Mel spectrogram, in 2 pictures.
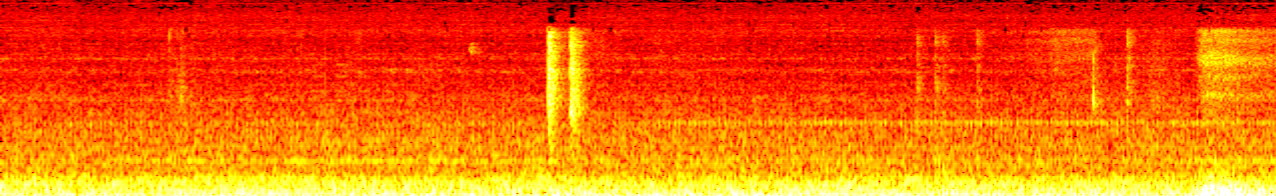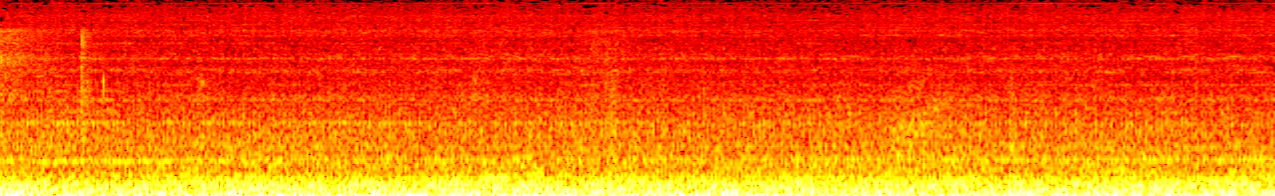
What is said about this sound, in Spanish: Vaya, hay tormenta.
